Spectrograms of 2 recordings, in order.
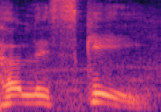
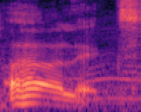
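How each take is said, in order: First: The name ends with a 'ski' sound. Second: The name ends with an 'ix' sound. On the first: The speaker calls it right. "the E is pronounced as an E, so it's Herliski" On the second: The speaker calls it wrong. "and not Herlix"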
